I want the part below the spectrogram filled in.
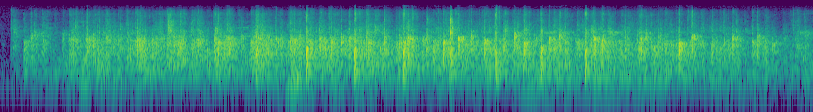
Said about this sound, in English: Round of applause for these national champions.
